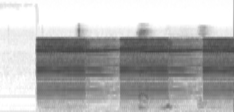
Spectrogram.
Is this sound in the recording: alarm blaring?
yes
